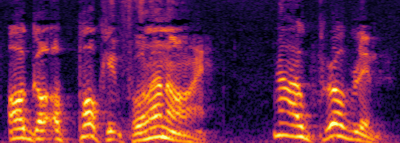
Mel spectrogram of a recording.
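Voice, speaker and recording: An actor playing a wily, ingratiating ex-convict of fifty-five in a radio drama, with a husky voice and a chummy, deferential manner. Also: male voice, on the high side, big pitch swings, normal speed, fairly bright tone, full character voice. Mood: sly, familiar. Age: 50s. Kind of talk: naturalistic radio drama acting.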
